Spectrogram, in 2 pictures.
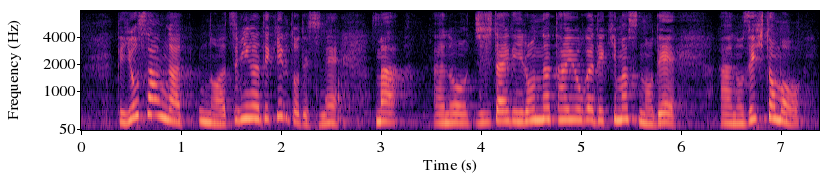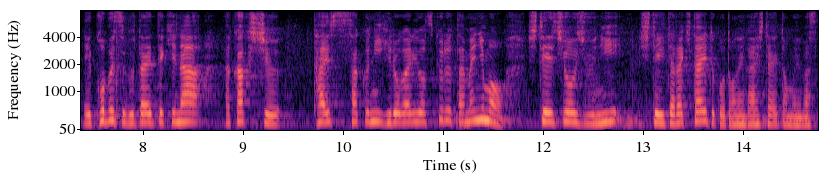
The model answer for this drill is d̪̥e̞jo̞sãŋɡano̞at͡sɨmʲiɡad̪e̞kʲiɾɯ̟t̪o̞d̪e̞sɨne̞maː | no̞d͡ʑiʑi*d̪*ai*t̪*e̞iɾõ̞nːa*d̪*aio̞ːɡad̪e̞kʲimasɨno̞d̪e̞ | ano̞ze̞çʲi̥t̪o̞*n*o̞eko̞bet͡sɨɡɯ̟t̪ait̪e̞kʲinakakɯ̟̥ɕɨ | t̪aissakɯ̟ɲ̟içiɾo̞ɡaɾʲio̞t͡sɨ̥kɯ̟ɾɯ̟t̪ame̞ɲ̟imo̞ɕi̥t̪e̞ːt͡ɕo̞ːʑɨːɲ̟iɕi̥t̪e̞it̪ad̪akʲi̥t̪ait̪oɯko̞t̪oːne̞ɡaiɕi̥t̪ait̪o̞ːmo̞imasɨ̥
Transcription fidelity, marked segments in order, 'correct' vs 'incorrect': incorrect, incorrect, incorrect, incorrect

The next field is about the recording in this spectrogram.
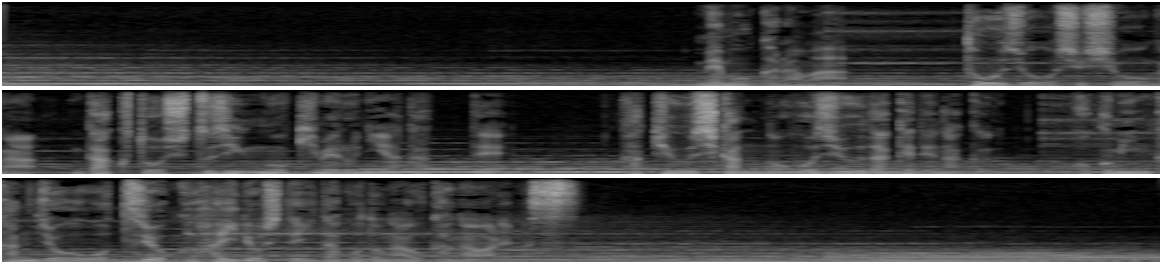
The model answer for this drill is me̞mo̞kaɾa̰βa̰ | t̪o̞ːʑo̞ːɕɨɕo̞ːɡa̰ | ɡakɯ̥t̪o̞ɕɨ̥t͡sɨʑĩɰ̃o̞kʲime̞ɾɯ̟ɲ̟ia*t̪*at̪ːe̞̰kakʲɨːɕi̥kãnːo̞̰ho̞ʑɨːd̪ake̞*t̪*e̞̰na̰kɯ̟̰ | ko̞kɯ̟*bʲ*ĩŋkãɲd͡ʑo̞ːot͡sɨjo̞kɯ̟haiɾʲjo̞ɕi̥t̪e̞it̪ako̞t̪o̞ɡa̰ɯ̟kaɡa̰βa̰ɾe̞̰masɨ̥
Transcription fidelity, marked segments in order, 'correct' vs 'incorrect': correct, incorrect, incorrect

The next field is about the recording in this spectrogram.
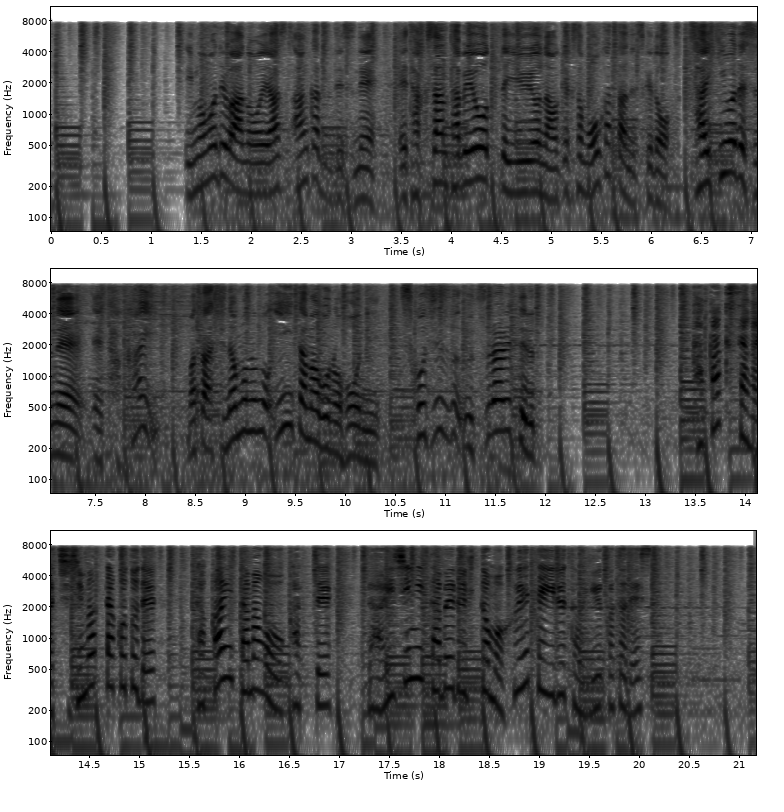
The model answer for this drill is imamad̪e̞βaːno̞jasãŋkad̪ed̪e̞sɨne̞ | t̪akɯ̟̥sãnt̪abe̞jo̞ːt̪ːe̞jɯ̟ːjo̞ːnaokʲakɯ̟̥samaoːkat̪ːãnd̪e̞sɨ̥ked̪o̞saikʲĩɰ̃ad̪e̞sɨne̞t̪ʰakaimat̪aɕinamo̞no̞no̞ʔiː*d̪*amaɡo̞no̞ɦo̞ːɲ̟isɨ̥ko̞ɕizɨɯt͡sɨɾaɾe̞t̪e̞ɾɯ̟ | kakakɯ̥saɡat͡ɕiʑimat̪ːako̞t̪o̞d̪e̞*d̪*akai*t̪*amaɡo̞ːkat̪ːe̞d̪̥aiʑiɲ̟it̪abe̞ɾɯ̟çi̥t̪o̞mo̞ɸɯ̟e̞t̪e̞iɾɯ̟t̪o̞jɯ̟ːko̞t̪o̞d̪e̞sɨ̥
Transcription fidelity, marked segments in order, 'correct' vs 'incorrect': incorrect, incorrect, correct

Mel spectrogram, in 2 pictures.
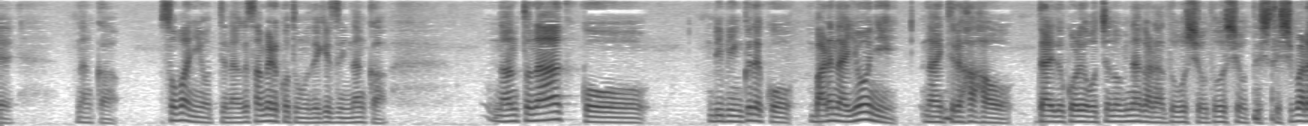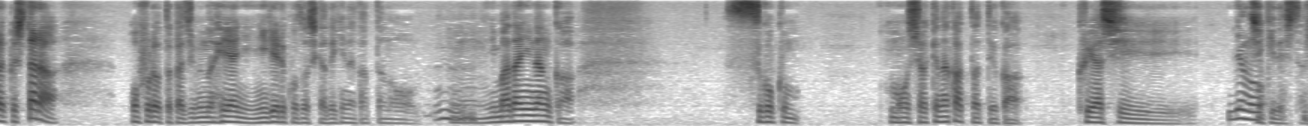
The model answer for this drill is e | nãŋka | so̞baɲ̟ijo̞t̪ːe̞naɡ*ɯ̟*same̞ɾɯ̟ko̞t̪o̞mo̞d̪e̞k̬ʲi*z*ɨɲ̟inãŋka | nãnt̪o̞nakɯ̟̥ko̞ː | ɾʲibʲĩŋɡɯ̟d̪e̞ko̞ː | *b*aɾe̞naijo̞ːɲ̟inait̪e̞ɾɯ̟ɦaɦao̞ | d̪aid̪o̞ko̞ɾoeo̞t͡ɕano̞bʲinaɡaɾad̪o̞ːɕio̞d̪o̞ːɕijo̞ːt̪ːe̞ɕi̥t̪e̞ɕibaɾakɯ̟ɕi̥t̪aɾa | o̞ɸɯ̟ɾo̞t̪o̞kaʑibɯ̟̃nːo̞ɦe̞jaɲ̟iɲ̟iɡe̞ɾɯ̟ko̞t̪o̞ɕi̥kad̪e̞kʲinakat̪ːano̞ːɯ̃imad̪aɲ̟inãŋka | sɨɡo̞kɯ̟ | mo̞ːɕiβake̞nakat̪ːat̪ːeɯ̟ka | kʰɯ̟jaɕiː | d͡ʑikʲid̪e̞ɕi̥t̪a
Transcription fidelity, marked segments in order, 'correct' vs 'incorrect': correct, correct, correct

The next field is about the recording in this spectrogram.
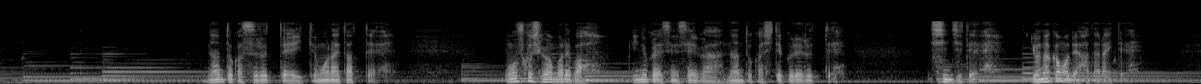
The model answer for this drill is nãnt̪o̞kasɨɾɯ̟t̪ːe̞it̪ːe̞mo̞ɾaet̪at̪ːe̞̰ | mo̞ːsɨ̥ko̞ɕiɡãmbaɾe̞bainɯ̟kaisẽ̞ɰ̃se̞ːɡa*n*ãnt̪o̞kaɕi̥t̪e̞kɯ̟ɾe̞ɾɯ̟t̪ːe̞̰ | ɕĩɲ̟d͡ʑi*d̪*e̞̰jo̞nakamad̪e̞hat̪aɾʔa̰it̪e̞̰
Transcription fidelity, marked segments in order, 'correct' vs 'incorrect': correct, incorrect

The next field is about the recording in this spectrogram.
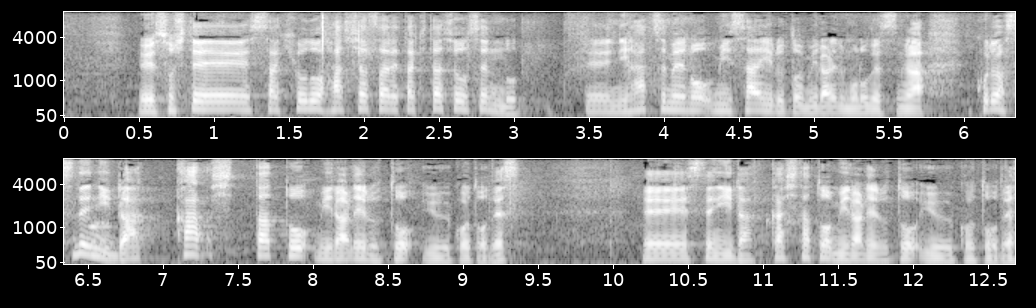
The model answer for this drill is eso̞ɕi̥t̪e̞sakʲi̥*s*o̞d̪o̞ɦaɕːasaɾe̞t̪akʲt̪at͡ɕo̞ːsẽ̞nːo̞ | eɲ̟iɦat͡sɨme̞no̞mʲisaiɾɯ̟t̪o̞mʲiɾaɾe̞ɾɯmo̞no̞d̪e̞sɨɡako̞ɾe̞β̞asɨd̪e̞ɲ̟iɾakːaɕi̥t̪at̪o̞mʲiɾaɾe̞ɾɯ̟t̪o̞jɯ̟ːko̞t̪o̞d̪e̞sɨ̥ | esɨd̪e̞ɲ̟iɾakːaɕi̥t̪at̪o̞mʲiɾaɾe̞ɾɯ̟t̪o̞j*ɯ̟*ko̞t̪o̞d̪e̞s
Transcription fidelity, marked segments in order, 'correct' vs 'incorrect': incorrect, incorrect

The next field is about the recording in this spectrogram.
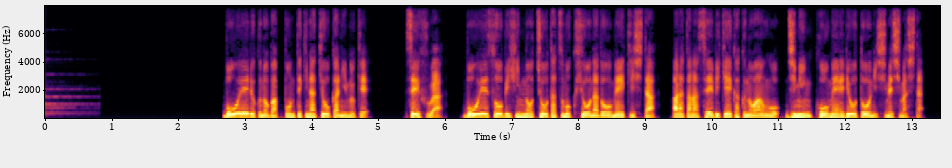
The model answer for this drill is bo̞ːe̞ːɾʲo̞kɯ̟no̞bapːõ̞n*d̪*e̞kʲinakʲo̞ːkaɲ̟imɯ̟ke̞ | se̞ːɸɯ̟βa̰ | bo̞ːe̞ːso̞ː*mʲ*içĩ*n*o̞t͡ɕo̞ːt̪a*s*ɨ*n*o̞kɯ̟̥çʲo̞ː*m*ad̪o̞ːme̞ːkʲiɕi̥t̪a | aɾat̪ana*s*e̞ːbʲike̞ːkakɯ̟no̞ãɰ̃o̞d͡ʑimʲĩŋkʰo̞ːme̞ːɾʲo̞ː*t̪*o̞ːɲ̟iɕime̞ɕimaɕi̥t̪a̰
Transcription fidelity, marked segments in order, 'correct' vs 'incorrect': incorrect, incorrect, incorrect, incorrect, incorrect, incorrect, correct, correct

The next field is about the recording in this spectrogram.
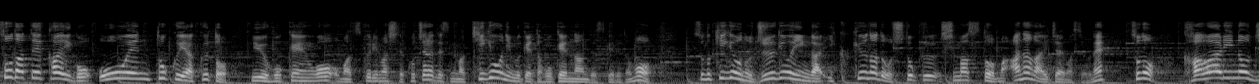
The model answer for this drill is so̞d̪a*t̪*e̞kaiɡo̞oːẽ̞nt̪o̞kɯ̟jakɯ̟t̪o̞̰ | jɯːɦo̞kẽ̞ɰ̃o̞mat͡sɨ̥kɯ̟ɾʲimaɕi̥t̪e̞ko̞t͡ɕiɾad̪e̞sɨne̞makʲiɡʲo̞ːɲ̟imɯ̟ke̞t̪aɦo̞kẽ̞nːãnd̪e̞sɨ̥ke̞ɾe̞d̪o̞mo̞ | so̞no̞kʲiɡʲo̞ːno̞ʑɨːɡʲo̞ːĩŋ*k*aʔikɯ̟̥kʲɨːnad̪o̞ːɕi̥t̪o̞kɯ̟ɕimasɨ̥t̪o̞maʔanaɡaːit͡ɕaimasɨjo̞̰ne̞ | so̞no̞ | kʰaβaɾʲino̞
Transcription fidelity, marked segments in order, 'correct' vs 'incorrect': correct, incorrect

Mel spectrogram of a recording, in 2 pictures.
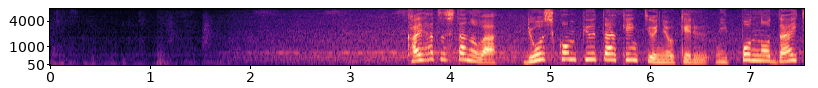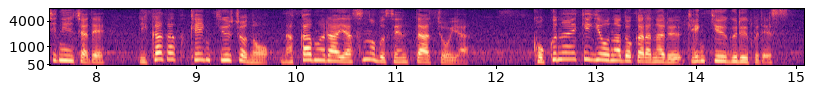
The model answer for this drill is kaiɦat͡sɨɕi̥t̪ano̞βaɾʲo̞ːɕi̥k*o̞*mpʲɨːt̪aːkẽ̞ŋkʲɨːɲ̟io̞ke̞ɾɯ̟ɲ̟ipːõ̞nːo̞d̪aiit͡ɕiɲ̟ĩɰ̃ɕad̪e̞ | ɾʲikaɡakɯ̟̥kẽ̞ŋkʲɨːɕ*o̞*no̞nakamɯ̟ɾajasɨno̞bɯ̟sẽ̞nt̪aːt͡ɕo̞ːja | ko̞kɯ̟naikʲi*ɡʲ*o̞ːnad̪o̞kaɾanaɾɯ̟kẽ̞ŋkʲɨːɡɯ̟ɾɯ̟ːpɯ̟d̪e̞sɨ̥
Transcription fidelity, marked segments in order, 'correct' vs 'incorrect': incorrect, correct, correct

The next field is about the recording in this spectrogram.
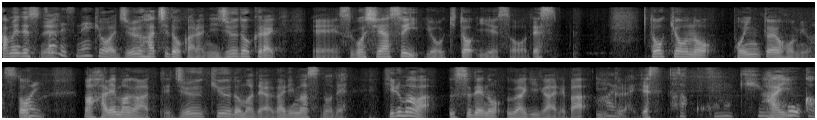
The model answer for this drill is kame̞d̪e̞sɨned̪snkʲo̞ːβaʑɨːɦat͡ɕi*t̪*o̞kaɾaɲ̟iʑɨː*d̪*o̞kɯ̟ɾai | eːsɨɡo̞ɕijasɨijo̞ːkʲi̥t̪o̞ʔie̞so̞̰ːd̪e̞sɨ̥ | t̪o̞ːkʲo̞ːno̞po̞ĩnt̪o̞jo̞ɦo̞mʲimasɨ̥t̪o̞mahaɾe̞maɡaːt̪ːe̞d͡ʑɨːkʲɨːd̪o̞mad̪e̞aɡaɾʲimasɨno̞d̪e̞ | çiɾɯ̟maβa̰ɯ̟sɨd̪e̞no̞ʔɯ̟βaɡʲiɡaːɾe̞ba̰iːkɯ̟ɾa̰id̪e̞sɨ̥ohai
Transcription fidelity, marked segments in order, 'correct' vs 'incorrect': incorrect, correct

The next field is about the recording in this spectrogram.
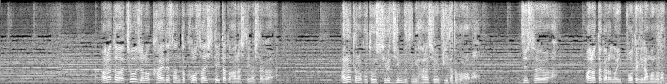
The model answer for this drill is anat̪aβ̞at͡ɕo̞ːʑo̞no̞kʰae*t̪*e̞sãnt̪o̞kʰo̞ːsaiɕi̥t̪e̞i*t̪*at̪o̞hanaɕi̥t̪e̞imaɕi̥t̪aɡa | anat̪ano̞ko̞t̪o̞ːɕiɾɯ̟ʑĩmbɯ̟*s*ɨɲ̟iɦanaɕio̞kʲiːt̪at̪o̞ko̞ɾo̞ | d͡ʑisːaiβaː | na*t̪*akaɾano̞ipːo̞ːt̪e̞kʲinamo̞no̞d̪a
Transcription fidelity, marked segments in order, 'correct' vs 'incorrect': incorrect, correct, incorrect, correct

